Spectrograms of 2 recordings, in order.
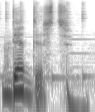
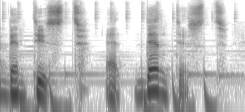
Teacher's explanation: Dentist den é a sílaba mais forte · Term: sílaba tônica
